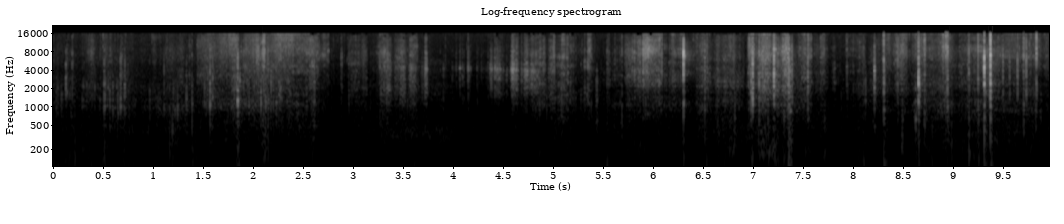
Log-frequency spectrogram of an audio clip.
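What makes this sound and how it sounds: Dried, water-wrinkled magazine pages are held up and handled with long nails, bent and crinkled. A dense, bright crinkling and crackling runs throughout, with sharp snaps standing out in the second half.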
